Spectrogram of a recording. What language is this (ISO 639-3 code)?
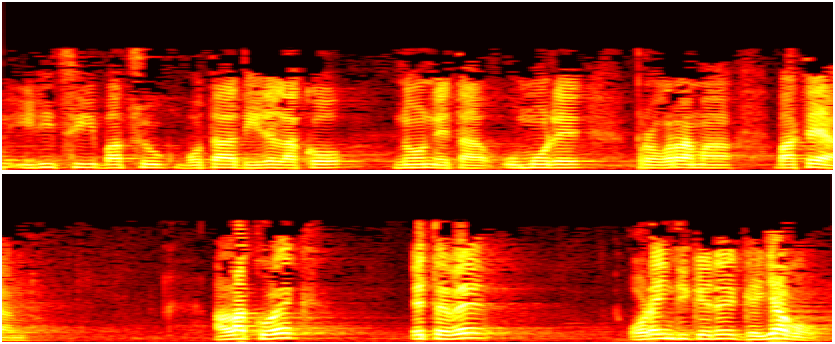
eus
